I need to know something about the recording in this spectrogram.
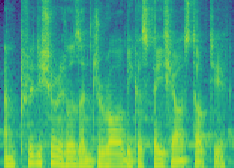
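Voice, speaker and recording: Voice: low-pitched, moderate pace. A streamer giving casual, slangy reaction commentary on a game, in a laid-back manner. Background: game music.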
